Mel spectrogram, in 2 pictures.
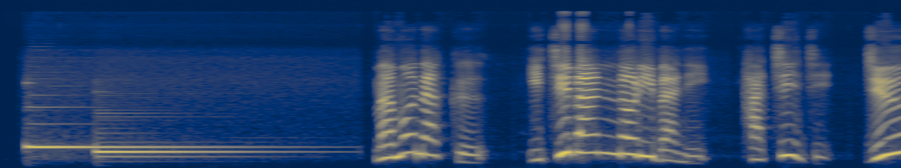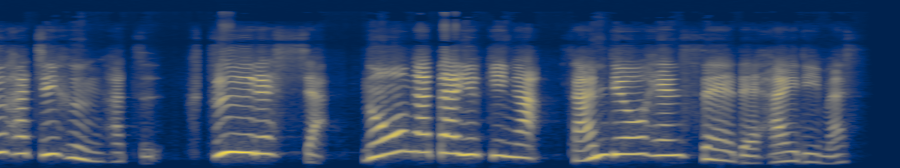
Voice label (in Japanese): announce; jrkyushu; nogata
